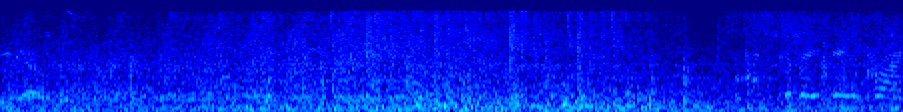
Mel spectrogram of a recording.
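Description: Cannons fire in rapid bursts.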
